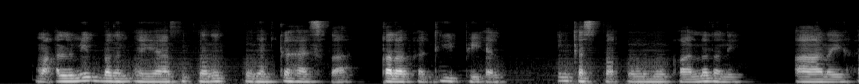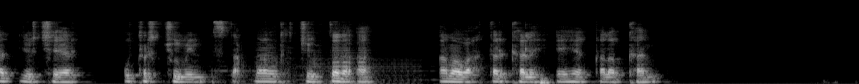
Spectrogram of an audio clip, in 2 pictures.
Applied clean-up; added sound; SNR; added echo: neural separator model SepFormer DNS4.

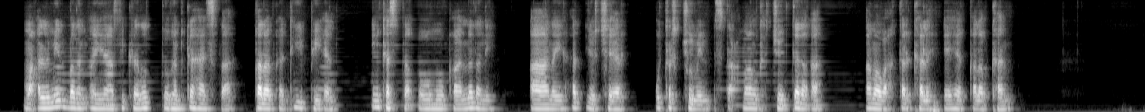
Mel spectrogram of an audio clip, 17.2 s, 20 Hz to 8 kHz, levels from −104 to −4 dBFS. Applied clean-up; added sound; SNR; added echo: neural mask model DeepFilterNet 3.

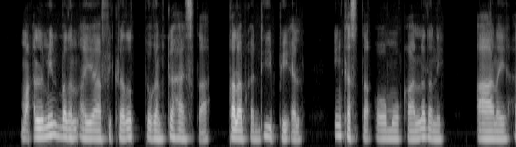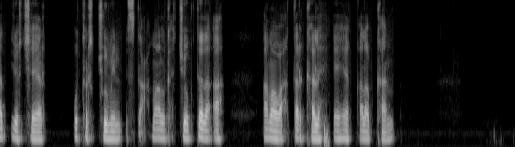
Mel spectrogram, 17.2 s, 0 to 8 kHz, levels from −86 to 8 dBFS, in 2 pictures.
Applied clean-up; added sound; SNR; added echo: none; none; none; none.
